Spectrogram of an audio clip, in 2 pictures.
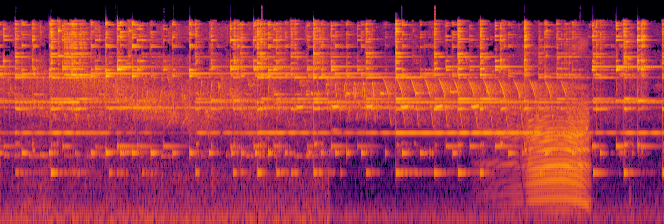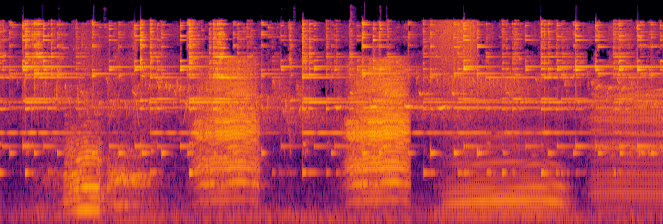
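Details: Herd of tame cows driven in the morning along village roads toward the pen; cowbells jingle alone at first, then several overlapping moos follow, some arching upward, one short and low, others long and wavering.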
